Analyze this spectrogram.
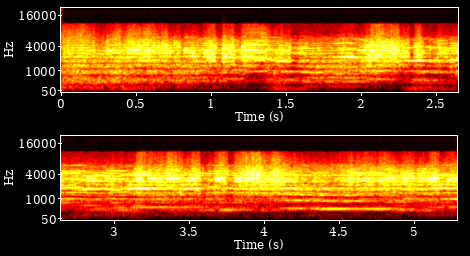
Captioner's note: gunshot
